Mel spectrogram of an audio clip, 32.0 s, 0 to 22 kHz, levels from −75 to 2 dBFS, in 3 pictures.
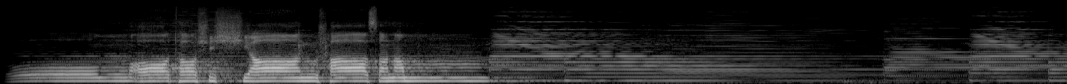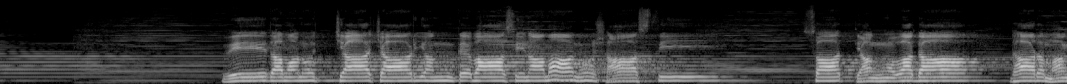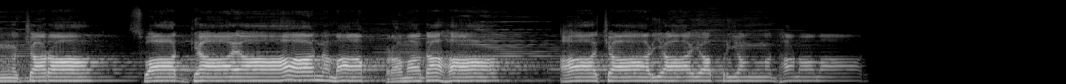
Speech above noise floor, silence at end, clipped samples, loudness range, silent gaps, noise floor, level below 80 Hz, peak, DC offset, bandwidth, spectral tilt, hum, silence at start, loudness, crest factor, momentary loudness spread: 33 dB; 2.05 s; under 0.1%; 22 LU; none; -51 dBFS; -68 dBFS; -2 dBFS; under 0.1%; 15 kHz; -6 dB/octave; none; 0.2 s; -18 LUFS; 18 dB; 23 LU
